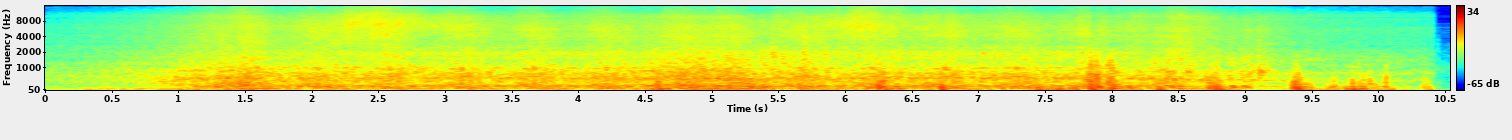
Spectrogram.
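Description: TILO regional electric train running past close alongside the platform: a loud, steady rush of wheels on rail and moving air that swells over the first second or so. Sharp clicks of wheels over rail joints come in the last few seconds.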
